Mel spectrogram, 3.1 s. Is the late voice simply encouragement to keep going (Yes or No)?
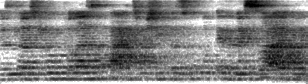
Yes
